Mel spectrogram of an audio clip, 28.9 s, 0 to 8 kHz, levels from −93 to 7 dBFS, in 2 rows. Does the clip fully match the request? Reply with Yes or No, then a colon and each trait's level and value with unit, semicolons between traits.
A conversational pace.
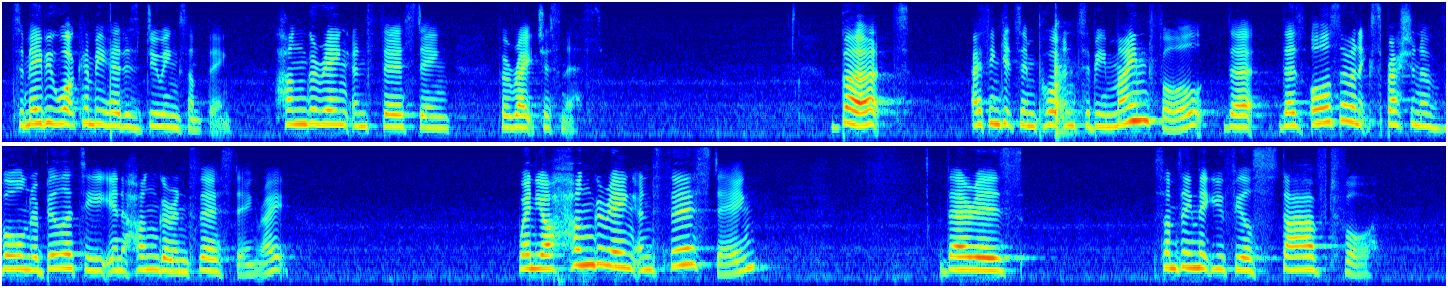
No: slow, 100 wpm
